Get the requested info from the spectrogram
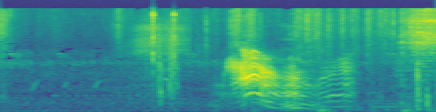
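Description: A cartoon character's animal-like vocal cry with a wavering pitch, lasting about a second, starting just past the middle, after a short click.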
